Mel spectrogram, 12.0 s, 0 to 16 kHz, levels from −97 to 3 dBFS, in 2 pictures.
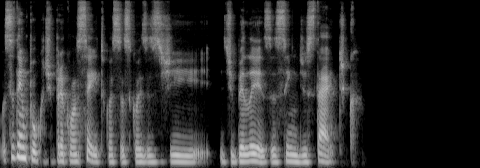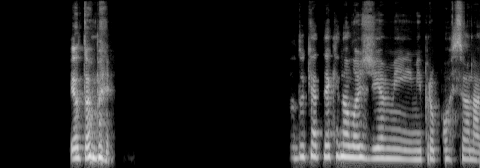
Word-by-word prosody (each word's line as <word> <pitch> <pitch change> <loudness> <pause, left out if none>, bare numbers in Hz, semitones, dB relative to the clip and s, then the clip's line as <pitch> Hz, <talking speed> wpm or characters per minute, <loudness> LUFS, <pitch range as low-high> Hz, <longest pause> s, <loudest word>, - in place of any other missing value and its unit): você 240 - -3
tem 245 0 +4
um 230 - +4
pouco 180 -5 -4
de 145 0 -9
preconceito 155 -2 -3
com - - -11
essas 140 -1 -4
coisas, 140 -1 -5
de 145 - -6
de 145 0 -8
beleza, 150 -3 -1
assim, 145 +1 -3
de 140 - -6
estética? 145 - -4 2.4
Eu 225 +2 +7
também. 240 0 +6 2.2
Tudo 235 +2 -3
que 250 - -4
a 255 - +3
tecnologia 245 -3 +3
me 210 -2 -3
me 195 0 -4
proporcionar, 200 -1 -3
195 Hz, 120 wpm, -22 LUFS, 145-230 Hz, 2.4 s, Eu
